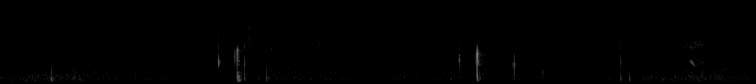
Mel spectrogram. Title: Newborn hiccups.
